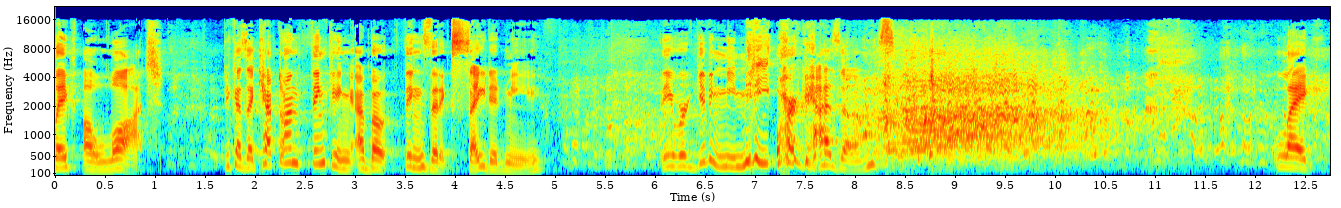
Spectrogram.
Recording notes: Recorded live at the Park Theatre in Winnipeg, MB.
